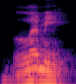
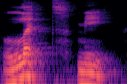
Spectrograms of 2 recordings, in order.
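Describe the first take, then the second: First: The words blend into one short word. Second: Both words are said fully and separately.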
